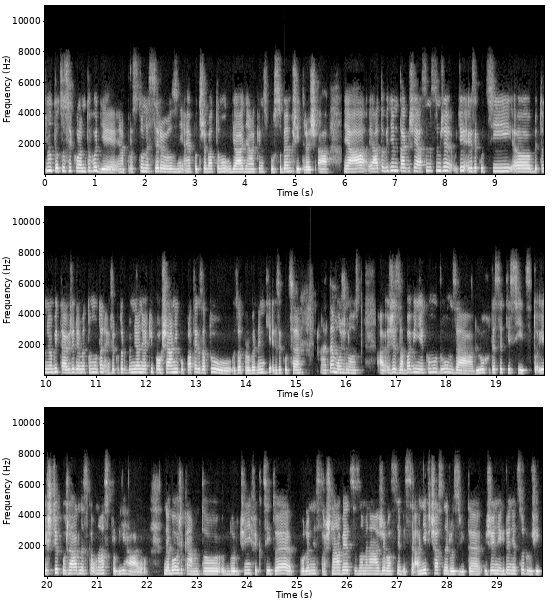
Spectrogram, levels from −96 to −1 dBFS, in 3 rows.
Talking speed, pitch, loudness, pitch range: 195 wpm, 195 Hz, -14 LUFS, 180-210 Hz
